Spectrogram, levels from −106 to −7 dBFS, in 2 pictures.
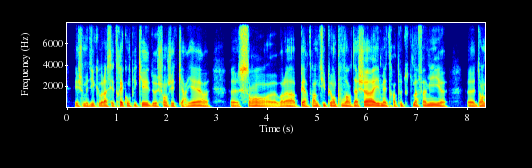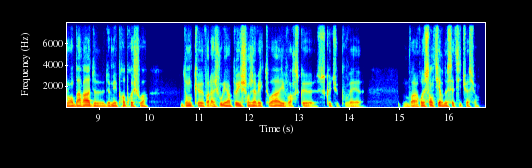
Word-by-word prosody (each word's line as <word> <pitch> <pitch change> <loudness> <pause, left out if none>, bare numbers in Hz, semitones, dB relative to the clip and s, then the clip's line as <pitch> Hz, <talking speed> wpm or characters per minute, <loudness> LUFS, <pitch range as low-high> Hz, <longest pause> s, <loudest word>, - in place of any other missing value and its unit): et 80 - -2
je 80 - -6
me 80 - -2
dis 95 +4 -1
que, 85 - -15
voilà, 85 +1 +2
c'est - - -4
très - - +4
compliqué 90 +3 0
de 85 -1 -1
changer 85 +1 -2
de - - -18
carrière, 90 +3 +1
heu 75 - -4 0.5
heu, 75 -1 -1
sans, 80 -3 +1
heu, 70 - -4
voilà, 80 +1 -1
perdre 85 0 0
un 90 - +2
petit 85 +3 -3
peu 85 - -1
en 85 - +2
pouvoir 90 0 0
d'achat 110 +5 +6
et 90 - +4
mettre 90 0 0
un - - -2
peu 95 - -5
toute 85 - -17
ma 90 -2 +2
famille, 95 +1 +2
heu 75 - -2 0.5
heu, 80 0 +2
dans 85 +3 0
l'embarras 90 +4 +4
de 80 -5 -3
de 85 +2 -3
mes 90 0 +1
propres - - 0
choix 85 0 -4 0.7
donc 95 +1 -1
heu, 85 - +2
voilà, 80 - -1
je 80 - -6
voulais 95 -2 +2
un 90 - +3
peu 100 - +2
échanger 95 0 +2
avec 85 -2 0
toi 90 +1 +1
et 85 - +2
voir 80 0 -6
ce - - -8
que 80 -2 -4
ce - - -8
que - - -5
tu - - -12
pouvais, 75 -1 -9
heu, - - -16 0.9
voilà, 75 +1 -3
ressentir 95 +1 +3
de 85 - +1
cette - - -3
situation. 90 - -7
85 Hz, 235 wpm, -24 LUFS, 80-90 Hz, 0.9 s, d'achat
